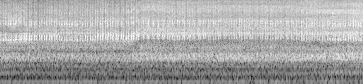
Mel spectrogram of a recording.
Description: While Engine is cold, some squeeking noise comes on, until engine reaches working temperature.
